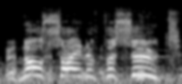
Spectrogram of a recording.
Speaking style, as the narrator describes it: The messenger shouted in

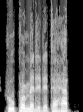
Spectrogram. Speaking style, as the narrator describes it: he began in a rising voice

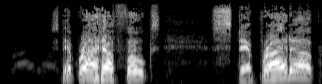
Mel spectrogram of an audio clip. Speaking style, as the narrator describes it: the barker was yelling cheerfully

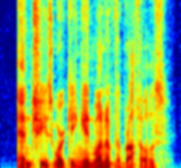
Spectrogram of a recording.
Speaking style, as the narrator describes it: Yoriko asked coldly

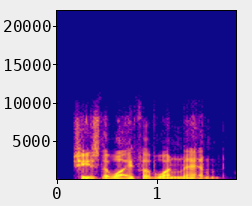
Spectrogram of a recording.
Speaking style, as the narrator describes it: Whipple replied coldly

